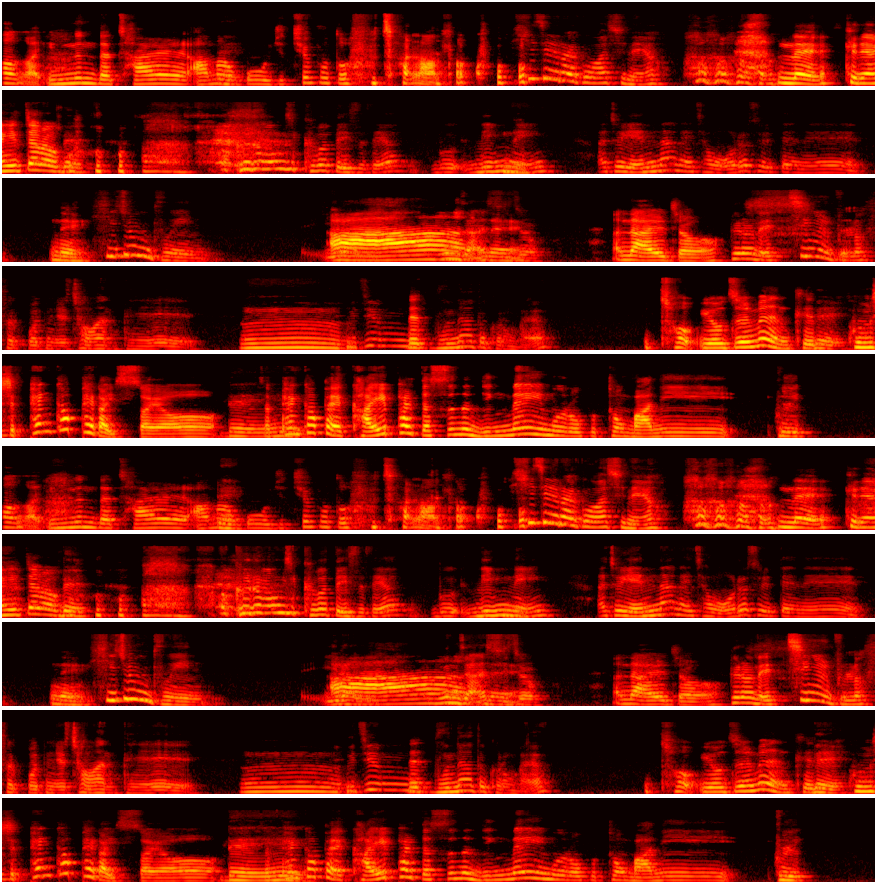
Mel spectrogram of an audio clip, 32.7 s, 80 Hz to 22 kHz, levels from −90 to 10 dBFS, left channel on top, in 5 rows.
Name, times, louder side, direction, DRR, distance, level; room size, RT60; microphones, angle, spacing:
voice 1, 0.0-3.6 5.5-7.0 8.1-8.4 10.3-10.5 13.5-13.7 15.5-17.0 17.7-18.5 21.4-22.3 22.7-22.8 24.6-25.8 26.0-27.8 28.3-31.6 32.0-32.2, left 5 dB, 40° left, 0.4 m, -28 dB
voice 2, 3.8-5.8 7.0-7.2 7.6-10.7 11.0-13.0 13.5-14.7 15.4-15.9 16.3-17.1 18.6-21.1 22.1-23.7 25.7-26.0 27.8-28.5 32.0-32.2, right 3 dB, 75° right, 0.7 m, -34 dB
3.7 x 2.1 x 3.6 m
head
